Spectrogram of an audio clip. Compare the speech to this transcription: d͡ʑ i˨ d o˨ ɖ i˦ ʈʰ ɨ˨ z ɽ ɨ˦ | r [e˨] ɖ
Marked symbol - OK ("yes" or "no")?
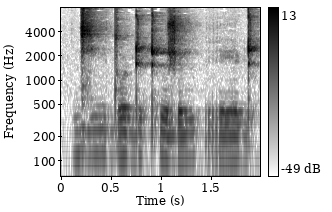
yes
